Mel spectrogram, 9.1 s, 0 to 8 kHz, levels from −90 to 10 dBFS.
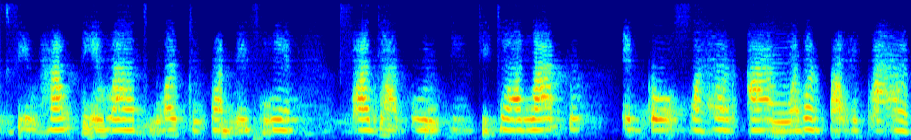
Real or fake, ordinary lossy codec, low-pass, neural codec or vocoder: fake; none; 7.2 kHz; codec, 44.1 kHz, 0.9 kbps, DAC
